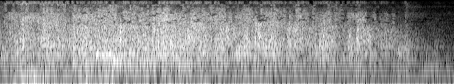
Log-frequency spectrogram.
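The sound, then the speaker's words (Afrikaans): Audience applause, a dense steady wash of many hands clapping at once, holding strong for several seconds before tapering off slightly at the end. “Nou, dankie, gee hom 'n hande klap.”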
